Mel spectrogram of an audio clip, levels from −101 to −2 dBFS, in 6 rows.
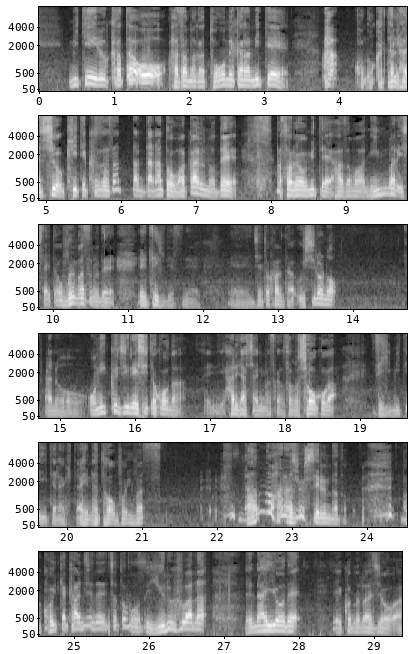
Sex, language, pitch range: male, Japanese, 100-130 Hz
